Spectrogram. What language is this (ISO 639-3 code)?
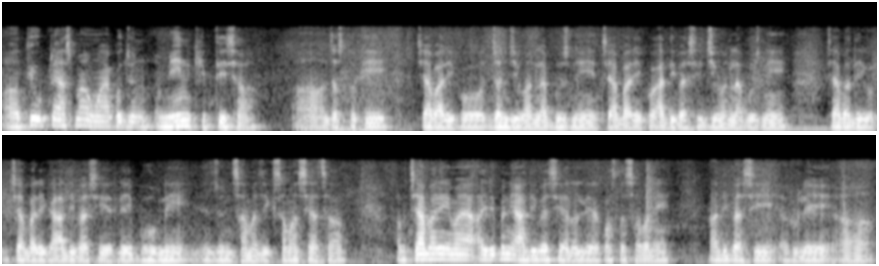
nep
